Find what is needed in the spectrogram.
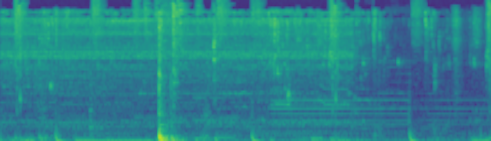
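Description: Kitchen tap running into a glass jar in a stainless steel sink as the jar is rinsed, with a sharp knock about two seconds in and smaller clinks of glass on steel. The water stops a little past halfway, and background music comes in over the second half.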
